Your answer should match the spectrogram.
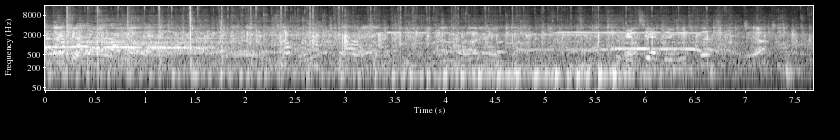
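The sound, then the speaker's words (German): A crowd at a cross-party rally organized by the Greens applauds the Vienna state student representation (Landesschülerinnenvertretung Wien) steadily throughout, a dense, even wash of clapping with some cheers and raised voices mixed in, staying loud from start to finish. “So, großen Applaus nochmal für die Landesschülerinnenvertretung Wien.”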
